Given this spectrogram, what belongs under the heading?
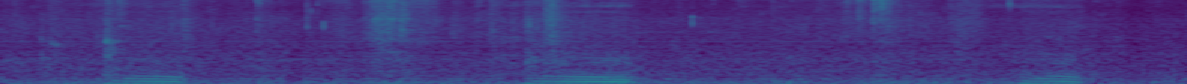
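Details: Puppy snoring while asleep until she woke: soft, low, rumbling snores with each breath in, about three in six seconds, over room hiss.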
